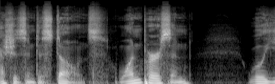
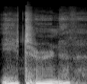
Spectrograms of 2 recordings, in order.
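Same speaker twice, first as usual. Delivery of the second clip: very soft, gentle put-on voice; 3 dB louder than usual. Suggesting a way to say a word, in a soft Alan Almond voice. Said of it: "like you'd say in a very soft, like, sort of a, a Alan Almond voice".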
